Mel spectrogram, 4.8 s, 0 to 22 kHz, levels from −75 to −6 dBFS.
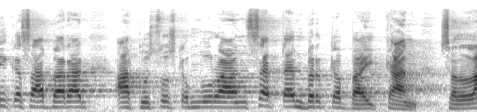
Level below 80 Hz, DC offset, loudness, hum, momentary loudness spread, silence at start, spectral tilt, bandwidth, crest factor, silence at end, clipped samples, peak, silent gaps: -66 dBFS; under 0.1%; -26 LUFS; none; 10 LU; 0 s; -2.5 dB/octave; 16 kHz; 22 dB; 0 s; under 0.1%; -4 dBFS; none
